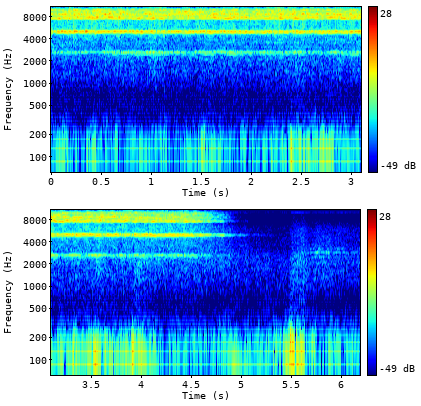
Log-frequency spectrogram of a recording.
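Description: Altar bell rung at the elevation of the chalice during the consecration: a high metallic ring of several clear tones that holds and then fades out about five seconds in.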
